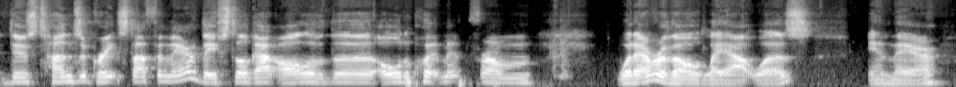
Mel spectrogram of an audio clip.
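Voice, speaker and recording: Player in a tabletop game, bright and animated, excitable. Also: mid-range voice. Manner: excitable, swooping delivery. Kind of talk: playing a character in a tabletop game.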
